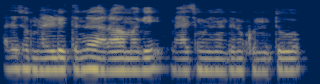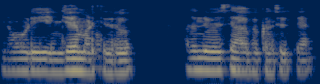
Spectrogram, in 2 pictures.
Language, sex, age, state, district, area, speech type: Kannada, male, 18-30, Karnataka, Koppal, rural, spontaneous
